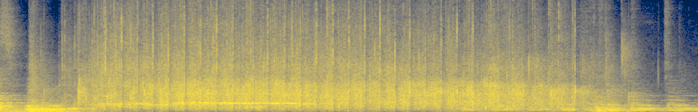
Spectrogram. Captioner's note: applause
